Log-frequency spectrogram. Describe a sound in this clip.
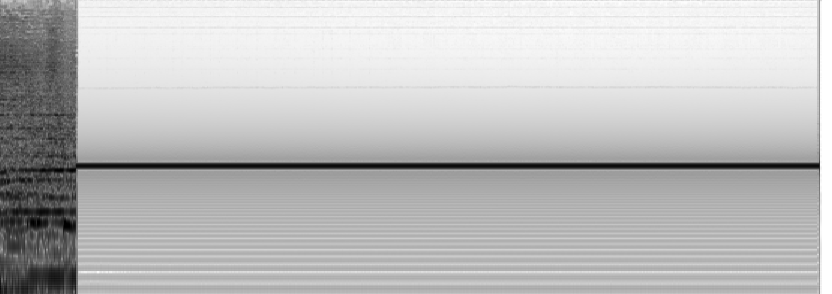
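A steady, high-pitched test tone sounds without a break.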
